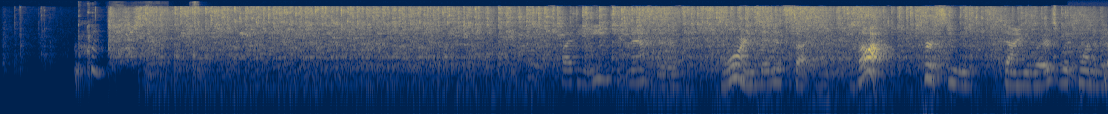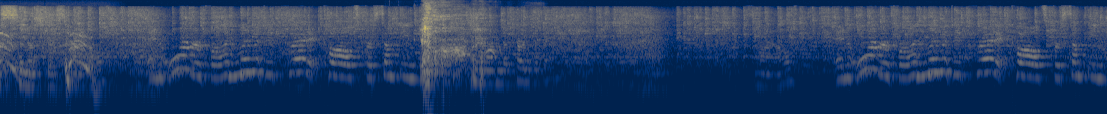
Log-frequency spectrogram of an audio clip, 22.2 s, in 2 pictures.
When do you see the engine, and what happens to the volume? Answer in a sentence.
The engine can be heard from 0.0 to 22.1 s, getting quieter.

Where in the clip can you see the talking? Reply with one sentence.
The talking can be heard from 5.1 to 16.7 s and from 18.6 to 22.1 s.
